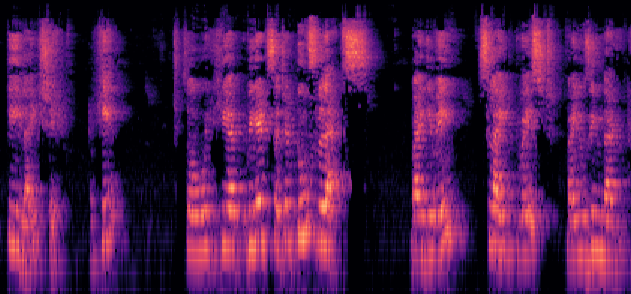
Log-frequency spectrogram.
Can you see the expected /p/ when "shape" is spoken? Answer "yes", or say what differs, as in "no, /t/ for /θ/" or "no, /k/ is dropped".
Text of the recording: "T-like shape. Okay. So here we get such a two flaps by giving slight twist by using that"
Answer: no, /p/ is dropped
